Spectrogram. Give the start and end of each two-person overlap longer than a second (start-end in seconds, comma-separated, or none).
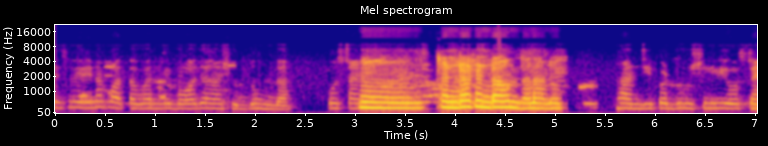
2.9-4.9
